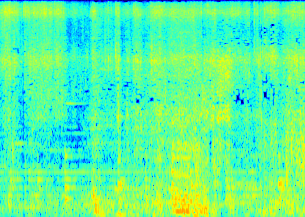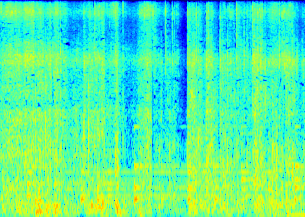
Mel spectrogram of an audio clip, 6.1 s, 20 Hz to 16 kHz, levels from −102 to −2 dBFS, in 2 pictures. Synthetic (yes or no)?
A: no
